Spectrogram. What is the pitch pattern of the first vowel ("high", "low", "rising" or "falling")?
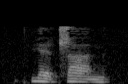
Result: falling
